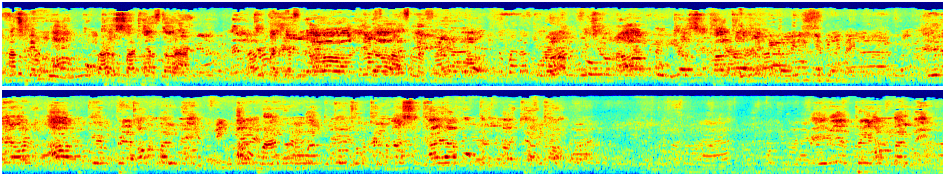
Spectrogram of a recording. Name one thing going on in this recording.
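Many women chatter and talk over each other in a crowded room.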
